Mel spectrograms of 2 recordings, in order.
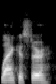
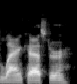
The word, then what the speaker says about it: Lancaster: So we're based out of Lancaster, and make sure you say it right. It's spelled Lancaster, but if you say it like that, you might get a weird look. It's pronounced Lancaster.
